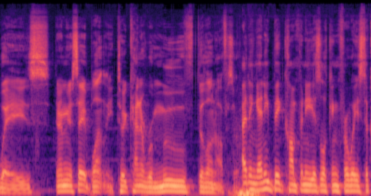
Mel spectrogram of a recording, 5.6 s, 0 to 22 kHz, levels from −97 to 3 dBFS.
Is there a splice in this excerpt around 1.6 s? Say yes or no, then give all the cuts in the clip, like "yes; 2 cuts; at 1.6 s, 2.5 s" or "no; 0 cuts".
no; 1 cut; at 3.5 s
